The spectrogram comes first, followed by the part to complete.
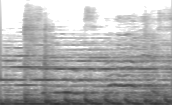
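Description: Live band music played loud: a bowed violin and sustained keyboard tones over a heavy bass with a few drum hits, and a woman's voice singing a couple of held, wavering notes.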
